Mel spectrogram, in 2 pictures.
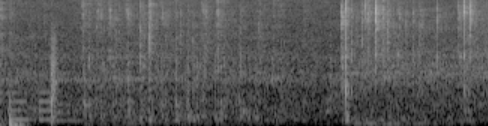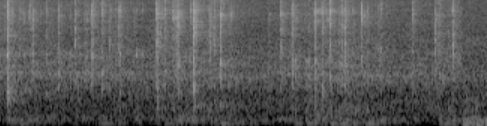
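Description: Faint, irregular clicks of fingers typing on a laptop's built-in keyboard, low-travel keys in quick bursts of keystrokes.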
